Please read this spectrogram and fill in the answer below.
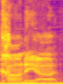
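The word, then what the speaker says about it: Conneaut: in northeastern Ohio uh in a town called conat it's spelled funny but it's pronounced conat t588 gaming is here all right bro says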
